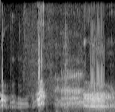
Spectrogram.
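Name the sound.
dogs growling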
